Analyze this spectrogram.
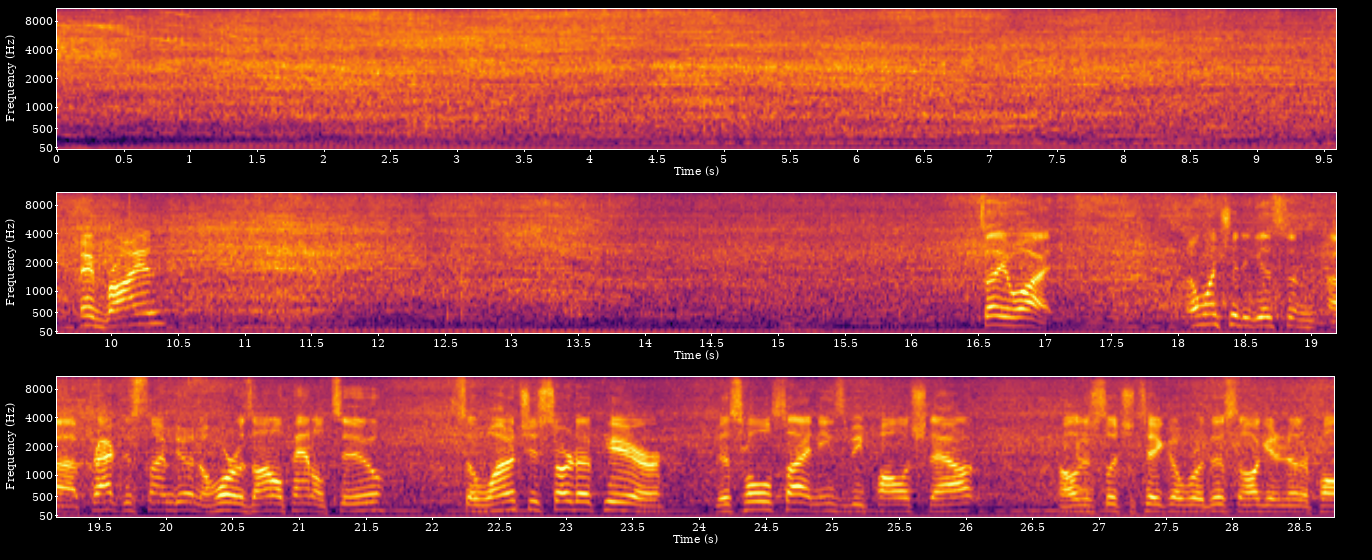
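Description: A handheld polishing machine hums steadily.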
